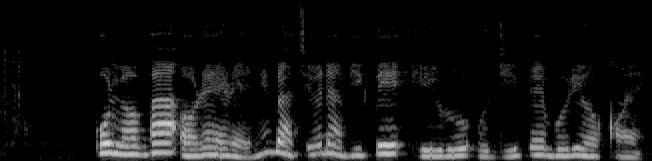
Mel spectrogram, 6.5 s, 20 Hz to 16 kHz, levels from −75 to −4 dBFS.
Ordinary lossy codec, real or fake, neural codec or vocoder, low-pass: none; fake; vocoder, 44.1 kHz, 128 mel bands every 256 samples, BigVGAN v2; 14.4 kHz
